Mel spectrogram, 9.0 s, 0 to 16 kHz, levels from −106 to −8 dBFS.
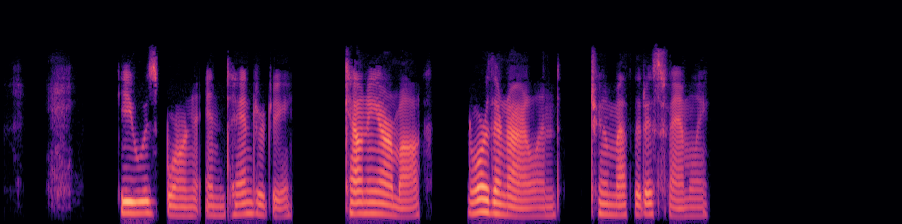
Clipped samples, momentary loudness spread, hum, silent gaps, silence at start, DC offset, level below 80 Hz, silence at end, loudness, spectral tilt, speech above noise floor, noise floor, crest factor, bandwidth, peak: under 0.1%; 16 LU; none; 0.83-1.17 s, 1.59-1.67 s, 2.01-2.05 s, 2.93-3.45 s, 4.32-4.67 s, 5.64-5.91 s; 0.55 s; under 0.1%; -86 dBFS; 1.95 s; -35 LUFS; -3.5 dB/octave; over 56 dB; under -90 dBFS; 22 dB; 7 kHz; -16 dBFS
